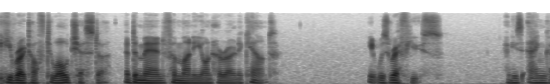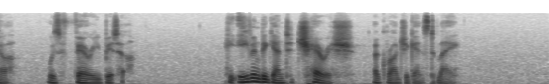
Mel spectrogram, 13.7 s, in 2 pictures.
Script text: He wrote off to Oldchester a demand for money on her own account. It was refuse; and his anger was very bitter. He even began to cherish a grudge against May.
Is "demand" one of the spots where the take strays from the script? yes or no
no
